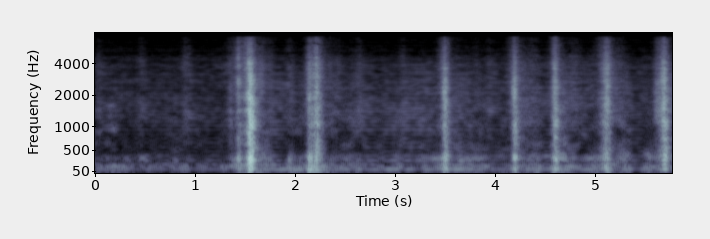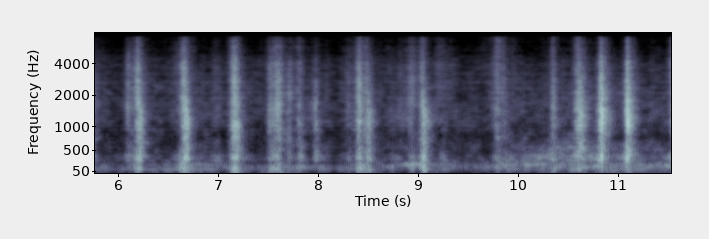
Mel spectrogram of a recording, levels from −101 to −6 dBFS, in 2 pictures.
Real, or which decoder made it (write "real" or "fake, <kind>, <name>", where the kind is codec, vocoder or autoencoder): fake, vocoder, Vocos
